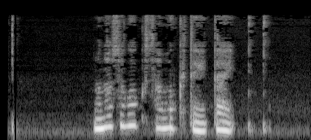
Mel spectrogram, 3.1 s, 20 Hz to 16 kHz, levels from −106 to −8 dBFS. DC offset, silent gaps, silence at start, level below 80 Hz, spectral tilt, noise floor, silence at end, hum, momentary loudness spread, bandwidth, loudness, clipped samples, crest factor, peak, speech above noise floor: under 0.1%; none; 0.95 s; -72 dBFS; -7 dB/octave; -65 dBFS; 0.45 s; none; 8 LU; 11.5 kHz; -26 LUFS; under 0.1%; 16 dB; -12 dBFS; 41 dB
